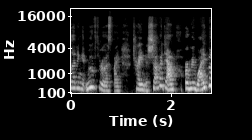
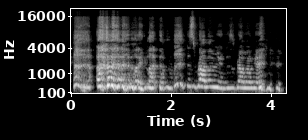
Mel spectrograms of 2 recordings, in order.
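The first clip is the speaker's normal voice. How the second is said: laughing half-crying, slow and high; laughing demo; 5 semitones higher, 3 dB louder, slower than usual. Shown as a demonstration. Showing the group how she rubs her tears in, laughing and teary. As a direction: show it through a teary laugh. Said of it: "I typically go like this".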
